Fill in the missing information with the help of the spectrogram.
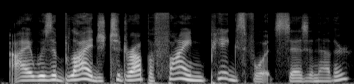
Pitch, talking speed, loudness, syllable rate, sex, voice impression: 195 Hz, 185 wpm, -17 LUFS, 4.5 syllables/s, female, very feminine, adult-like, sincere, friendly, slightly kind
